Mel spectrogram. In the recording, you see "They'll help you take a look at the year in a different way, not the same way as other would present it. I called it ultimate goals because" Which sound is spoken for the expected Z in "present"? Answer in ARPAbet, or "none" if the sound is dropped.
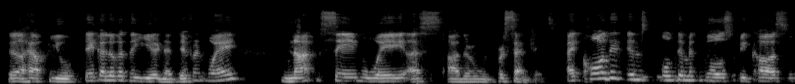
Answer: S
